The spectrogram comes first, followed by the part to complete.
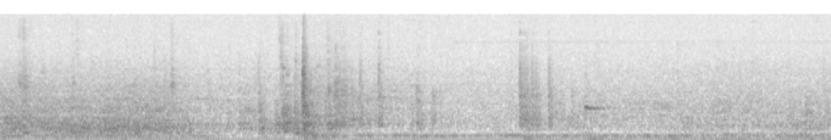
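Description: KONE Monospace machine-room-less traction elevator heard from inside the car as it starts to travel up: a steady low hum with a couple of sharp clicks about three and five seconds in, and a short faint tone near six seconds.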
